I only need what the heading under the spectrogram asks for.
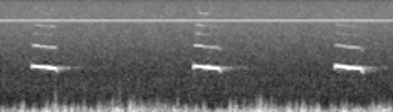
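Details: Pygmy owl uttering three even, clear whistles, each falling slightly at its end, spaced about one and a half seconds apart, against a constant low rumble.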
